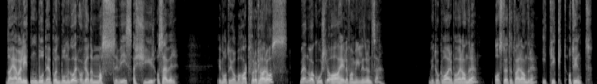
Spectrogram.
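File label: Norwegian dub man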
